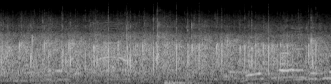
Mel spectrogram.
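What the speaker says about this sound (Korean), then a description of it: "다 같이 뜨거운 박수 부탁드립니다." An audience claps for a newlywed couple at a launch event, steady scattered applause running under a host's amplified voice throughout.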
